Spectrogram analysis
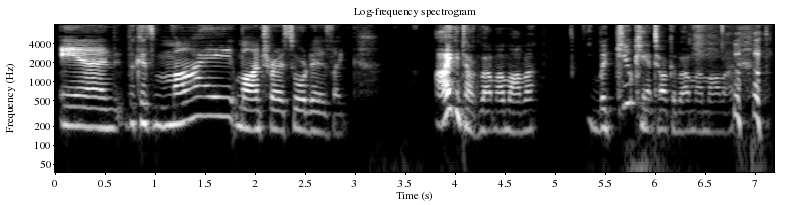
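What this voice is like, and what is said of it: Mild Southern US accent, lilting. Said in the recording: “I slightly have an accent ... A little bit. It's a little bit of an accent. It's mild. ... A lilt. ... It's mild plus.”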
